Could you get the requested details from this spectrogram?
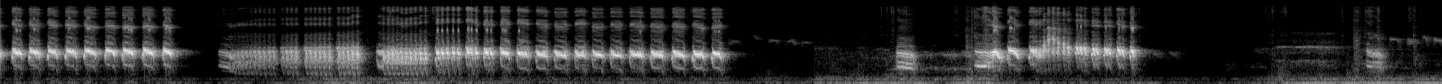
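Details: A female white-crested laughingthrush chatters in long runs of fast, rasping, evenly repeated notes, broken by short gaps, then quieter scattered calls and a last loud burst.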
